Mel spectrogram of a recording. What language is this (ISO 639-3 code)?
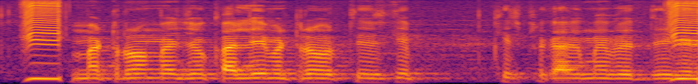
hin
